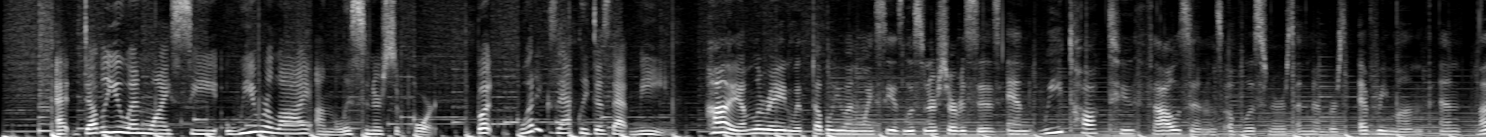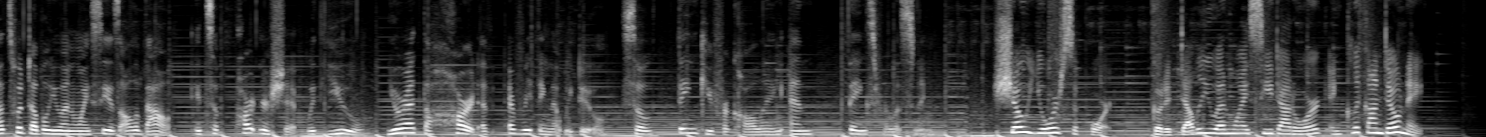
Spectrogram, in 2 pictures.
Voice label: radio promo; wnyc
